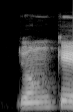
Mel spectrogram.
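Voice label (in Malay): "jongkir", Malay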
